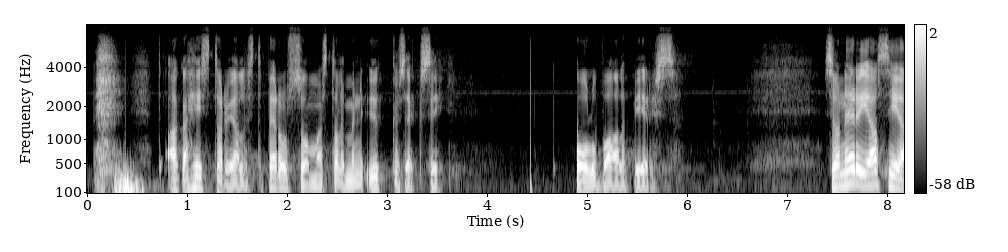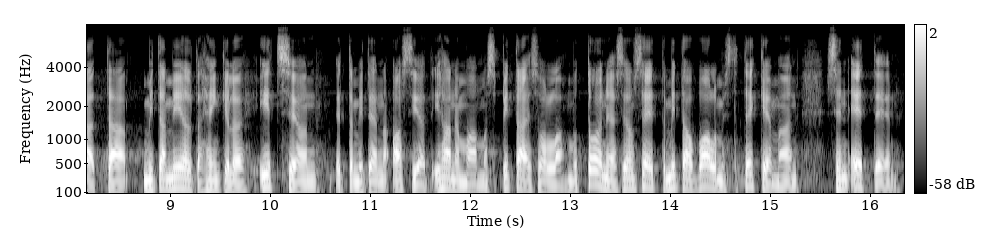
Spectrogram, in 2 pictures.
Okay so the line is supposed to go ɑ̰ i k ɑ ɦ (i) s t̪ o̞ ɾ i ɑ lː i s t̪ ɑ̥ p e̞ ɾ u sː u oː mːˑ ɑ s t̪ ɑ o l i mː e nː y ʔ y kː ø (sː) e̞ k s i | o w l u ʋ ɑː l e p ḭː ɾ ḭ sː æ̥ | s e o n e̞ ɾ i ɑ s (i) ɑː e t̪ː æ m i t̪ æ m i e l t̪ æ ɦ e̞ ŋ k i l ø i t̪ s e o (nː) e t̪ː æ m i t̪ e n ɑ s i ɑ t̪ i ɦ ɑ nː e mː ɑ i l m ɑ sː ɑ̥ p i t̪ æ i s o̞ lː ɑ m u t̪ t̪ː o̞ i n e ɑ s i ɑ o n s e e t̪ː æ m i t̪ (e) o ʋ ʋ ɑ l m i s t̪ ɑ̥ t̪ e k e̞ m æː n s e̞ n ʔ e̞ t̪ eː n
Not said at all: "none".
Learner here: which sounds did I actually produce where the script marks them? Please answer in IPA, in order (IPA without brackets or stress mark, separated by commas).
i, s, i, n, æ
